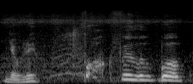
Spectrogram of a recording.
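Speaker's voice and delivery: slow, high-pitched disbelief; stunned Philip. Retold or imitated. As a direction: drag it out, high and aghast. Acting Philip's shocked reaction.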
